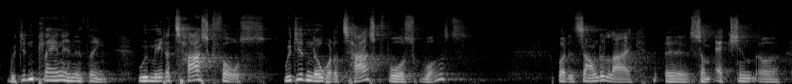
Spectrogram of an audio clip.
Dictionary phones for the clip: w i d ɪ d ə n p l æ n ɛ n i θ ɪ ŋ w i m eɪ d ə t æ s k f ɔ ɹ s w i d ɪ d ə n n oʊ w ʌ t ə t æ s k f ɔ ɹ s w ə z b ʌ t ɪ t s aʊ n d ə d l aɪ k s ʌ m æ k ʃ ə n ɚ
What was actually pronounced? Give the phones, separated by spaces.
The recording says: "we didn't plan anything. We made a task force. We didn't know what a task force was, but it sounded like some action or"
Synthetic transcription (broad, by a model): w i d ɪ d n p l æ n ɛ n i θ ɪ ŋ w i m eɪ d ə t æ s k f ɔ s w i d ɪ d n n oʊ w ʌ t ə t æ s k f ɔ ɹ s w ə z b ʌ t ɪ t s aʊ n d ə d l aɪ k s ʌ m æ k ʃ ə n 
